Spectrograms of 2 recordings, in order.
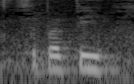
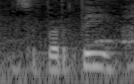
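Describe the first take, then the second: No difference in how they are said.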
